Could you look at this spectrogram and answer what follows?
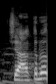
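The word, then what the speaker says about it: chakra: Because तुमने अगर notice किया होगा तो सारिंगान को ये लोग सारिंगन बोल रहे हैं एंड चाकरा जो है उसको चक्र बोल रहे हैं, बट मेरे हिसाब से एटलीस्ट सारिंगान को मतलब सारिंगन नहीं बोलना चाहिए।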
